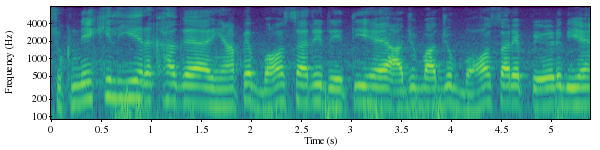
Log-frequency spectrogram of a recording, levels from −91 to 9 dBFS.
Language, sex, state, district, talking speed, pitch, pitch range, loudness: Hindi, male, Bihar, Katihar, 210 wpm, 170 Hz, 155-180 Hz, -14 LUFS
